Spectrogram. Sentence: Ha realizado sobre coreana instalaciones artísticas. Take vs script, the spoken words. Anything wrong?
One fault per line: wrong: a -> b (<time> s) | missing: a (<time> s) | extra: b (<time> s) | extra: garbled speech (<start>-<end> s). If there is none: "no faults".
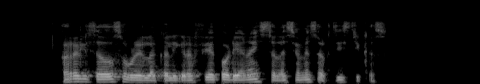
extra: la caligrafía (1.4 s)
